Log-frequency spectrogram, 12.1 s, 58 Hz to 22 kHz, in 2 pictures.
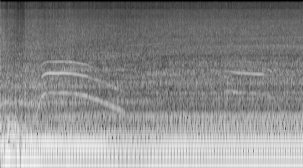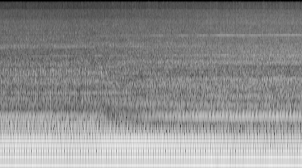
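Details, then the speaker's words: Rebuilt wrecked 2023 BMW M3 with newly installed KLM Race big turbo kit, essentially straight-pipe exhaust, first start: catches at once, flares, then loud steady deep idle with no misfires or leak hiss. Normal idle. "That sounds good. It sounds so good. Even though the exhaust is not, it's basically straight pipe right now, dude. Pretty much just 100% straight pipe"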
